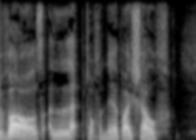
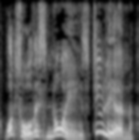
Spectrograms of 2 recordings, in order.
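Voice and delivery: raised, loud questioning; irritated demand; 5 semitones higher, 5 dB louder than usual. A narrator's reading. Uncle roused by noise questions Julian, irritated. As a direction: demand to know about the racket.

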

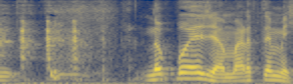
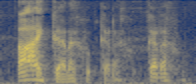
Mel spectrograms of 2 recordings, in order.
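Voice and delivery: cursing under breath; 6 dB quieter, faster than usual. Real, not acted. Struggling to hold the game.

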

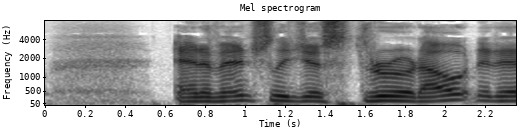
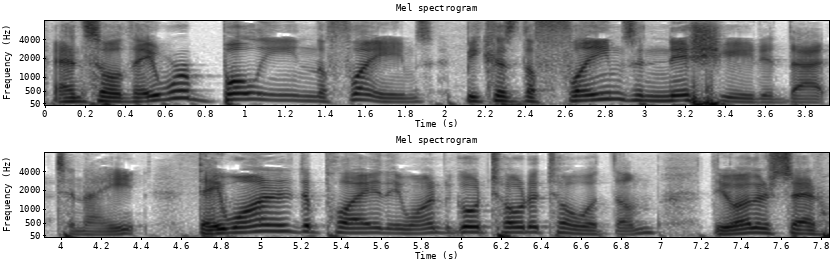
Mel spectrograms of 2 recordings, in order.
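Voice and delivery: ordinary talk

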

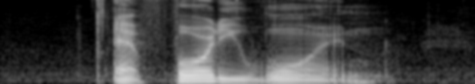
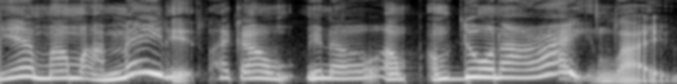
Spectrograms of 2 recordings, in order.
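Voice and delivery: pitched way higher, beaming; proud excited. Retold or imitated. Son boasting to his mama, much higher and excited. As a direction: sell it like a proud kid. Proudly telling mom he made it.

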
